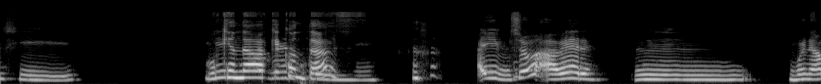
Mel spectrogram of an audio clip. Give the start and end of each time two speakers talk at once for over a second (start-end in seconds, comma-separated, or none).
2.1-3.7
